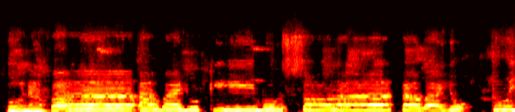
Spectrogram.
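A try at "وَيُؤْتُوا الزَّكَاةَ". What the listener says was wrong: Wa yu'tu yakat ya. Itu Z Bu, bukan ya Bu. Kenapa jadi wa yu'tu yakat? Orang Jawa kekurangannya Z-nya jadi ya. Ini Z, zakat. Bayar yakat fitrah, yakat. J, zakat. Zai.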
